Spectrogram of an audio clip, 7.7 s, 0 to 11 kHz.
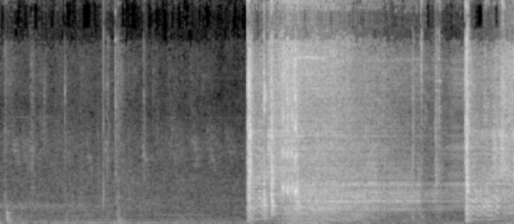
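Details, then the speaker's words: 1979 Lincoln Continental Mark V V8 after new spark plugs and plug wires, idle adjustment and a vacuum leak fix: catches quickly after a short crank, then settles to a smooth even idle on all eight cylinders; owner suspects a water pump issue. "But you can hear it. It It runs really nice. Getting on all eight cylinders now."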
